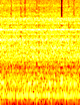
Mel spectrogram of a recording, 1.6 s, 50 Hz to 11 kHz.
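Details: Metabo AS 36-18 L 20 PC cordless wet and dry vacuum on boost setting, sucking up water: steady high, even whoosh with a constant motor tone and no surging or stutter; running strongly and healthy.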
